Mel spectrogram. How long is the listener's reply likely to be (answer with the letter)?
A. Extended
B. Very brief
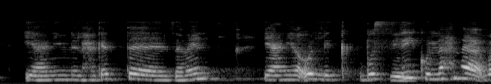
B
